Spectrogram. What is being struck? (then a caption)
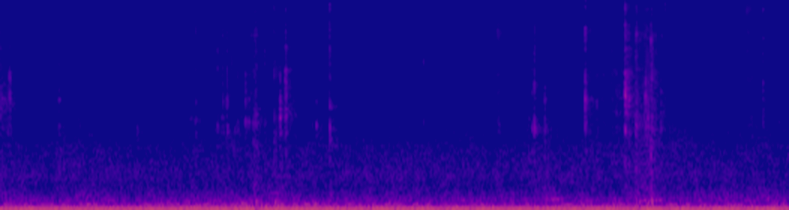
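Solid bar soap cut with a blade. A solid light-blue bar of soap, held in the hand, is carved with a metal box-cutter blade that scrapes and peels off strips. Soft, brief crisp scraping and cutting sounds come and go over a steady low hum.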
